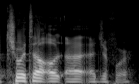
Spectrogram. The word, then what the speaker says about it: Chiwetel Ejiofor: Chiwetel Ejiofor. I don't know. – Oh, Chiwetel Ejiofor.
